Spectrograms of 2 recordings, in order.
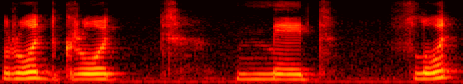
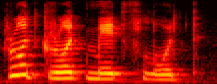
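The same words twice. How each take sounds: First: "Rod Grod Med Flod" broken up with pauses; halting attempt. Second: "Rod Grod Med Flod" slowly in one run; joined-up attempt. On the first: First try at unfamiliar phrase. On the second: Second try, run together. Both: Shown as a demonstration.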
